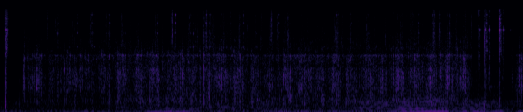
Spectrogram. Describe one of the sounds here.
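A manual coffee grinder crunches through coffee beans as its crank is turned.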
